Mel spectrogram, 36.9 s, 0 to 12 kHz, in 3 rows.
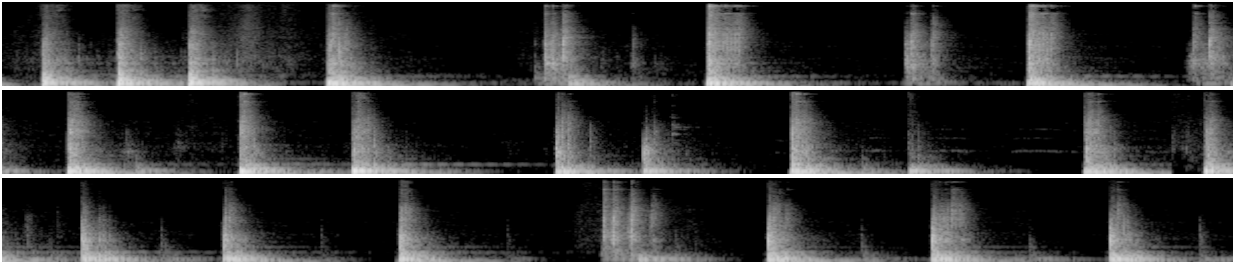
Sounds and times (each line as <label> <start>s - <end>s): Soft knocking on a big wooden door 0.2s - 2.4s
Soft knocking on a big wooden door 3.3s - 3.9s
Soft knocking on a big wooden door 17.9s - 19.2s
Soft knocking on a big wooden door 23.2s - 27.4s
Soft knocking on a big wooden door 32.3s - 32.8s
Soft knocking on a big wooden door 35.7s - 36.3s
